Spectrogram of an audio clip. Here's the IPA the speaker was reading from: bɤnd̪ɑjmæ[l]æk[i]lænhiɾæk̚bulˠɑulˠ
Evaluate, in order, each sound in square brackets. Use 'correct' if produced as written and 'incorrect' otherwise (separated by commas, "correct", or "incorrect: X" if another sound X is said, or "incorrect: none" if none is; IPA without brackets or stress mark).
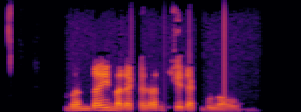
incorrect: ɾ, incorrect: æ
